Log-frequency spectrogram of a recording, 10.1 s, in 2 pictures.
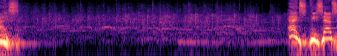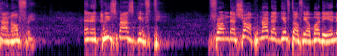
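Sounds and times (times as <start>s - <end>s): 
audience clapping: 0.0s - 7.9s
speech: 0.1s - 0.4s, 4.4s - 5.7s, 6.3s - 7.6s, 8.2s - 10.1s.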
